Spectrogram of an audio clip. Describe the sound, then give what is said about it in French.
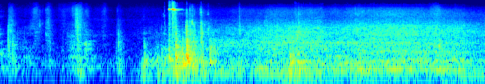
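An electric roller shutter closes with a few faint clunks and taps, then a sharp rattle, followed by a steady low motor hum that runs to the end. “Un volet fermé. Allez, à l'autre.”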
